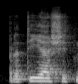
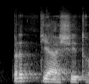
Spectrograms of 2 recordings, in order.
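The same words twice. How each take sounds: First: प्रत्याशित said as pra-ti-ya-shit, with an extra i after t; wrong form. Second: प्रत्याशित said as prat-ya-shit, with t and y joined; प्रत्याशित in three tight syllables, prat-ya; correct form. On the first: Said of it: "प्रत्याशित नहीं होता है". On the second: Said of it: "प्रत्याशित होता है". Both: Shown as a demonstration.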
